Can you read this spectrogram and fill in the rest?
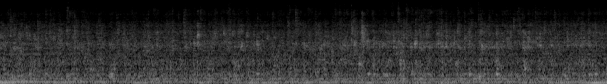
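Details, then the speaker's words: Samsung top-load automatic washer that had no water input, after replacing the faulty inlet solenoid valve, tested for overflow: steady hiss and rush of water at an even rate, no valve chatter or buzzing; filling normally. "So yun nga po tine-testing ko kasi baka baka nagooverflow to marami po kasi akong nagagawang ganito ang problema naman nagooverflow ng tubig"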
